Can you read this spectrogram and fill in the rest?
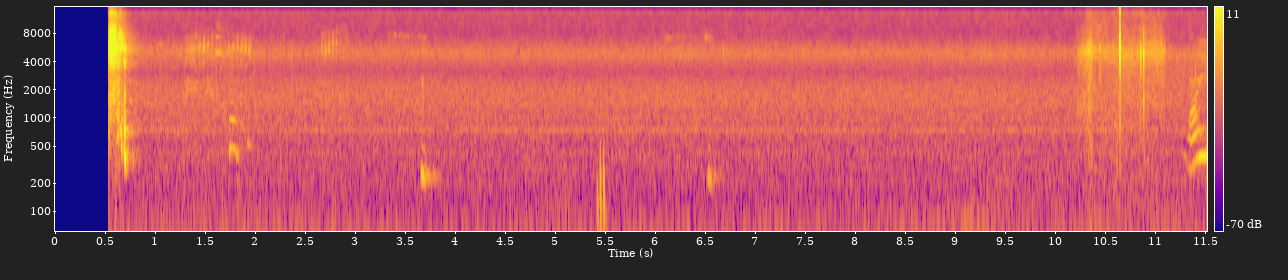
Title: Cat making weird noises and sneezing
